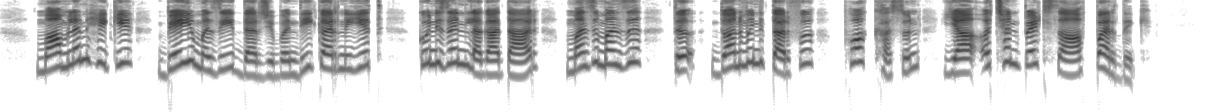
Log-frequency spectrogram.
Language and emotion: Kashmiri, neutral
